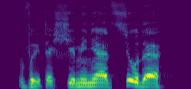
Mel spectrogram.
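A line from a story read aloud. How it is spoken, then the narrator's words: Yelling. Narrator (Russian): заорала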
